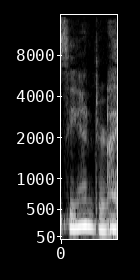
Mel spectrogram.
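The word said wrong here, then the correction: Xaden: I know. – It's because it's spelled with an X. And so you're like, okay, Zayden.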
